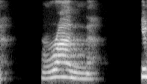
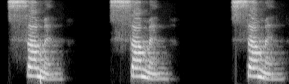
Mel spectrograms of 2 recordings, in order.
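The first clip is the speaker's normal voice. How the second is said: "Summon" with stress on the first syllable, SUM-mon, falling; careful model "Summon", strong uh first, weak ending; stressed syllable drill; 4 semitones lower, much slower than usual. Shown as a demonstration. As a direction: say "Summon" alone, SUM-mon, for learners to copy. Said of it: "What syllable is stressed?".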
